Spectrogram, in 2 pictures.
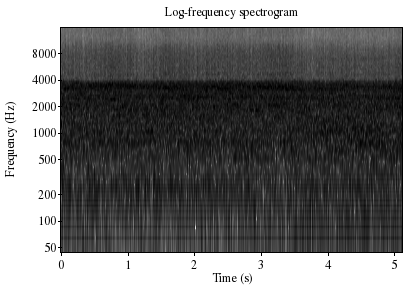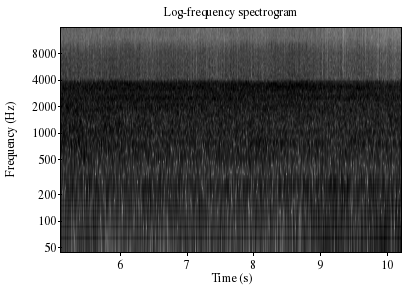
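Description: Loud, steady rolling rumble and clatter of a Norfolk Southern double-stack intermodal freight train's well cars passing close by on the rails.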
